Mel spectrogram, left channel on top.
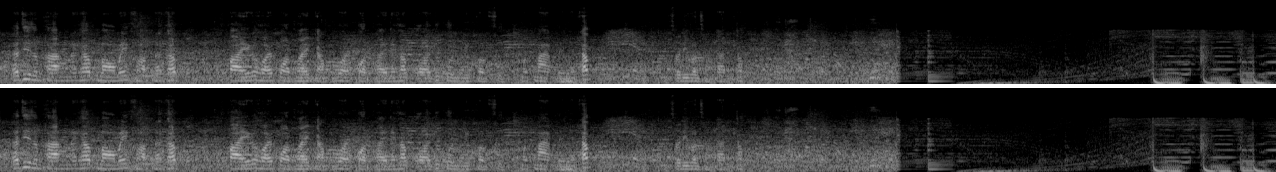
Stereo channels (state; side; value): normal; both; correlation 0.94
